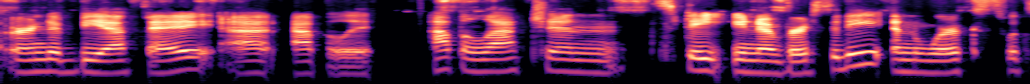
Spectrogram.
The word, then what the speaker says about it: Appalachia: north carolina kayla earned a bfa at appellate appalachian state university and works with ceramics and painting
